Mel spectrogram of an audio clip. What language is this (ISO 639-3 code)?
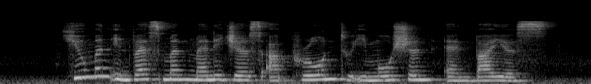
eng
